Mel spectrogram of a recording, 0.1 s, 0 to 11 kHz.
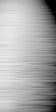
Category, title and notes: Instrument samples > Synths / Electronic
SLAPMETAL 8 Eb
additive-synthesis, bass, fm-synthesis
